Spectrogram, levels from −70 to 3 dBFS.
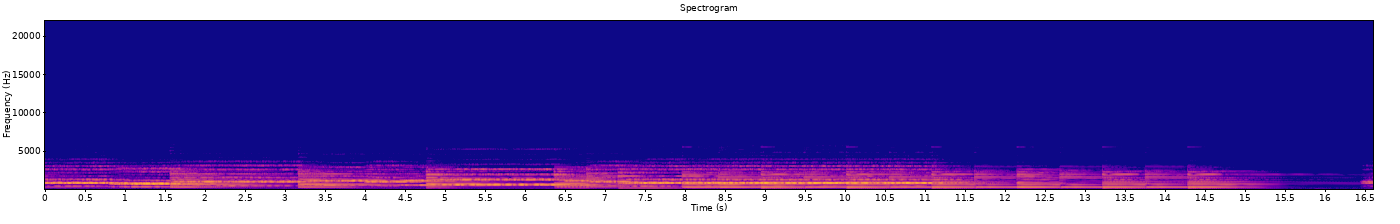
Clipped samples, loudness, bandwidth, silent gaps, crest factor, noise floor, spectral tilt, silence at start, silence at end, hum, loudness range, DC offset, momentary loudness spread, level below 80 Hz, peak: under 0.1%; -22 LUFS; 5.8 kHz; none; 14 dB; -58 dBFS; -1 dB/octave; 0 s; 0 s; none; 11 LU; under 0.1%; 13 LU; -70 dBFS; -8 dBFS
